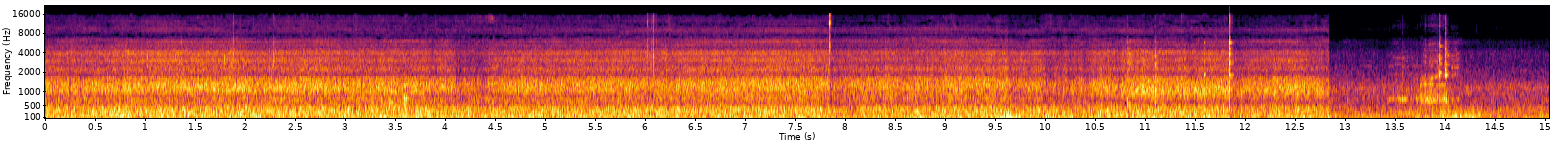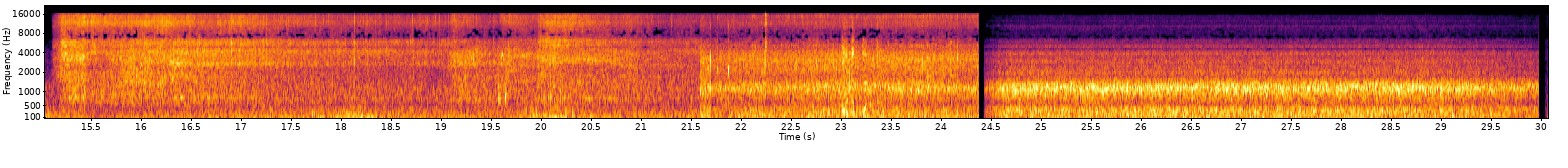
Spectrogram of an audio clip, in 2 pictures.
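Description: Bratwurst sausages and onions cooking in beer in a pan over a gas camping stove: a steady sizzling and bubbling over the hiss of the burner, changing abruptly a few times.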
